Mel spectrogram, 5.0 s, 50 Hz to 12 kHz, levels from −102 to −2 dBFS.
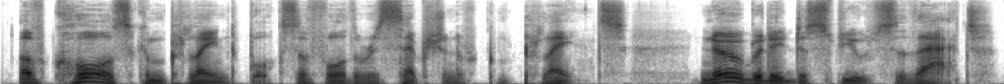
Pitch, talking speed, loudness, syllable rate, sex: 100 Hz, 145 wpm, -20 LUFS, 5.2 syllables/s, male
